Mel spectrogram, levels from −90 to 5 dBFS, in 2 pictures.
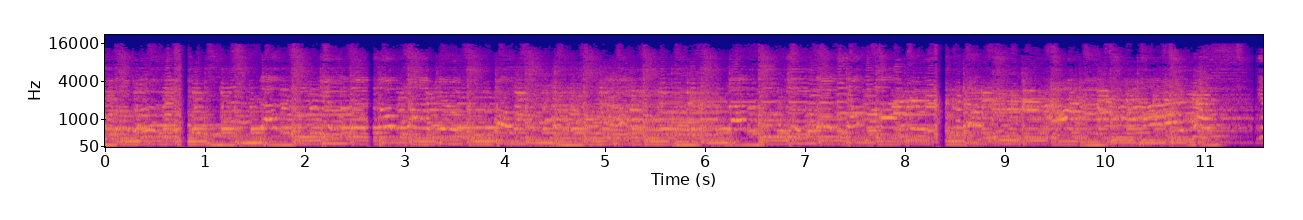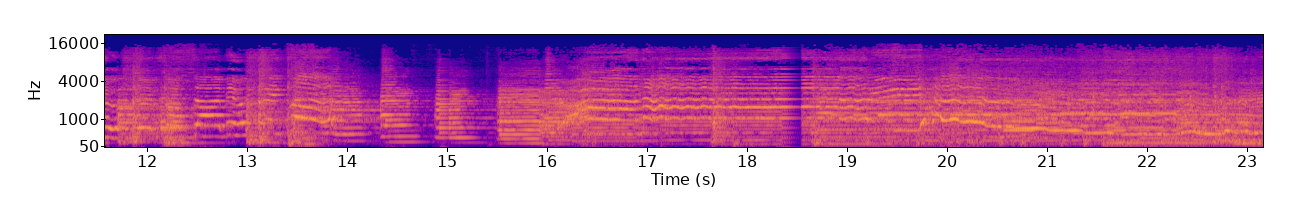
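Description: At 0.75 to 0.84 s, 2.62 to 2.70 s, 8.32 to 8.42 s and 14.94 to 15.03 s there are bursts of packet loss. Each time, 60 to 80 ms of audio goes missing. The receiver stretches the last sound into a fading buzz or hiss before the audio picks up later. On a spectrogram, each shows as smeared, decaying bands ending in a hard join.

Around 11.48 to 11.52 s, a short concealed packet loss hides 20 ms behind synthesized fill. It sounds like a brief smear or wobble. The waveform shows a splice.

From 18.35 to 18.56 s, about 180 ms drops out and is replaced by a continued buzz or hiss that fades without reaching silence. The spectrogram shows a blurred, dimming stretch, then an abrupt return. The likely cause is a long network dropout.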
